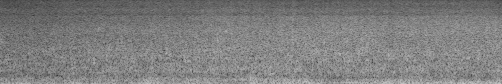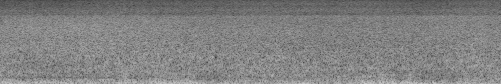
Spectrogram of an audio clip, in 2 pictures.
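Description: Steady rush of falling water: a waterfall and the shallow stream running over rocks below it.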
